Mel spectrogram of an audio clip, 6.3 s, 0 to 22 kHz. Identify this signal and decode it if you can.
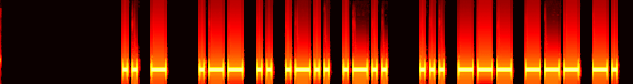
Morse code, heard as a keyed tone, about 25 wpm, 700 Hz. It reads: IT WILL SOON
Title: Sentences from Top 1000 Words - Review Part 2 - 25wpm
